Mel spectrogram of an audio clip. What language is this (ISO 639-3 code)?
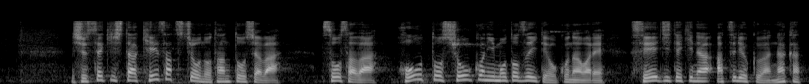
jpn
